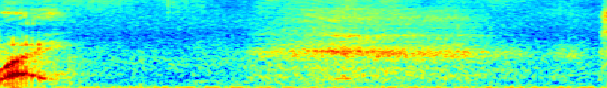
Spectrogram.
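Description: A man's spoken word ends, then in the pause a faint breath, a soft exhale lasting about a second, comes about a second in.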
